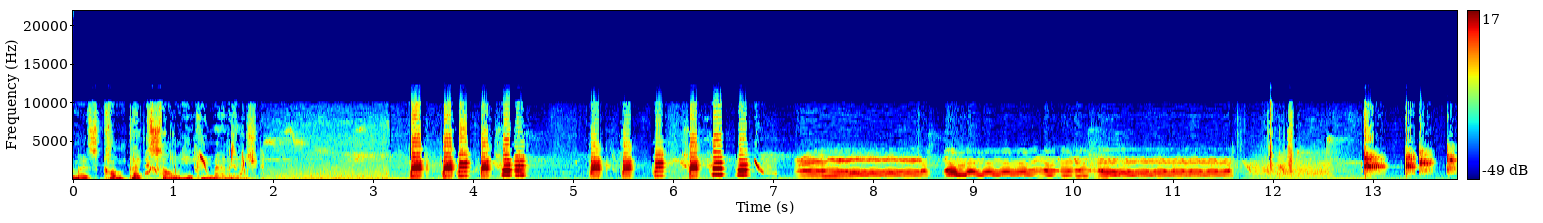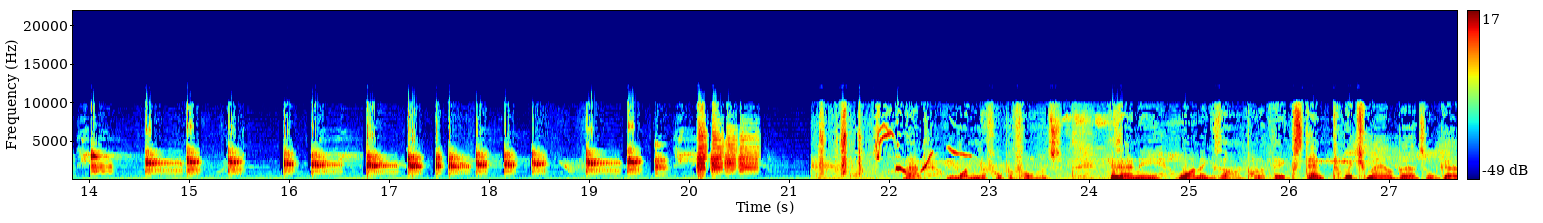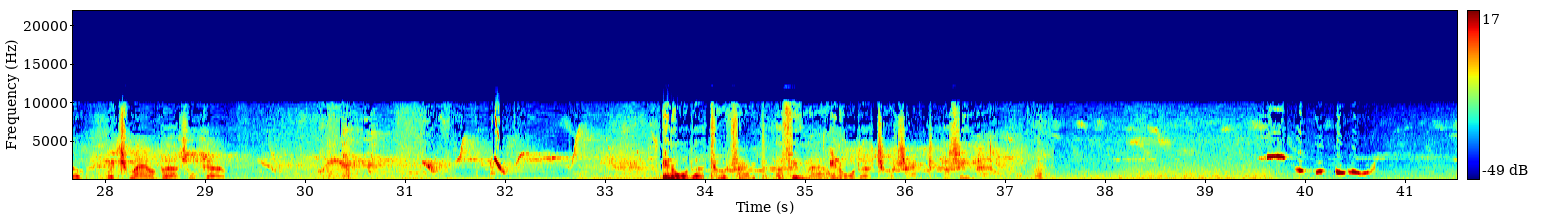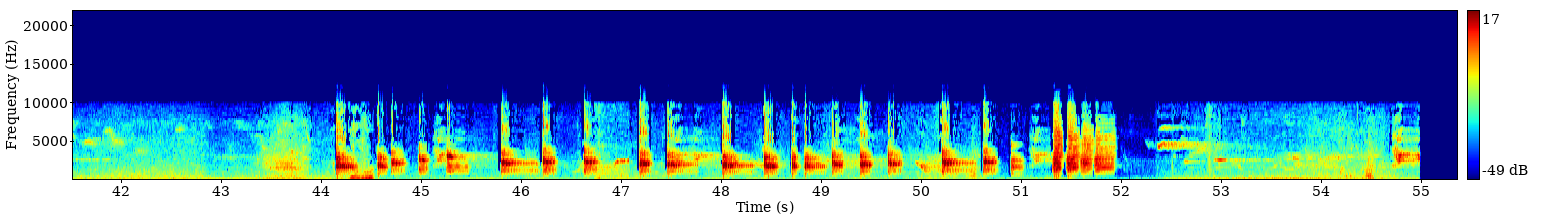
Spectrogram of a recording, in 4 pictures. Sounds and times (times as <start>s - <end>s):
Bird: 4.1s - 37.5s, 38.2s - 55.0s.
